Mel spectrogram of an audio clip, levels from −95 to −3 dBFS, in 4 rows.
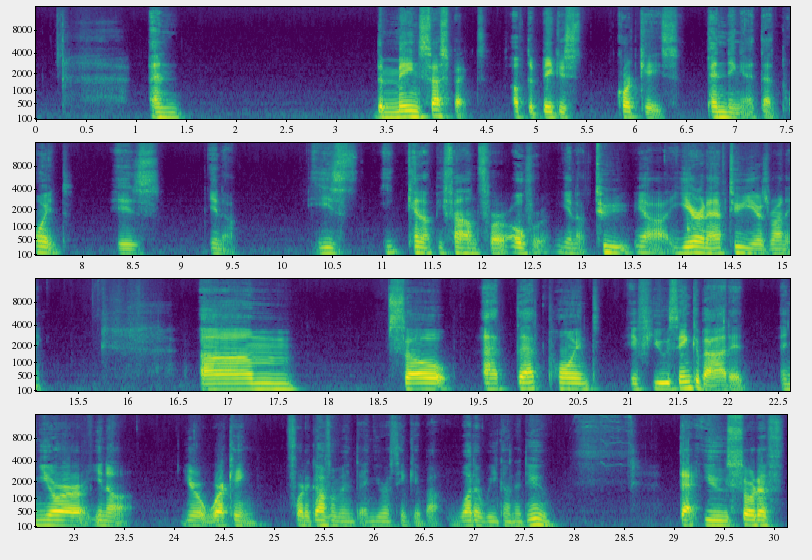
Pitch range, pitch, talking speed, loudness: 125-145 Hz, 135 Hz, 135 wpm, -15 LUFS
